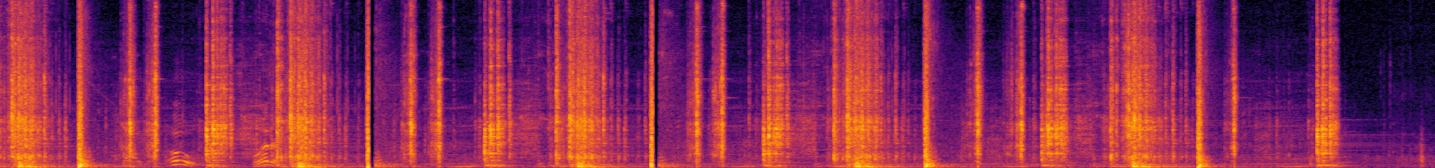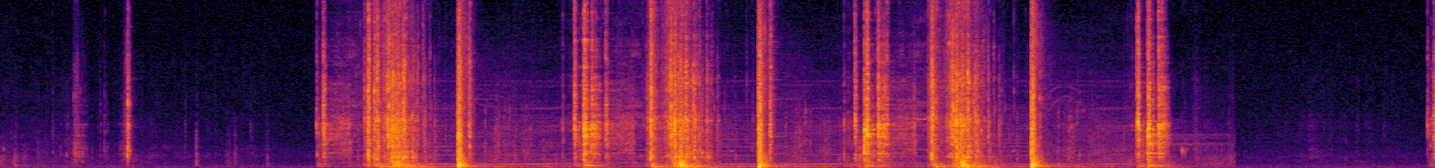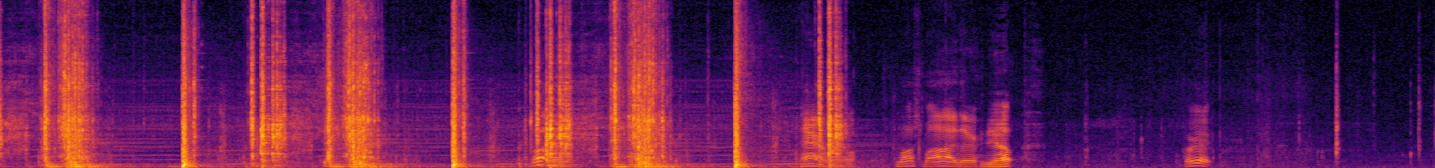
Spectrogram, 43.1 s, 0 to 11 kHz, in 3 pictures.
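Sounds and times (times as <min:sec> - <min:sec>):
electric motor humming: 0:00.0 - 0:13.2, 0:17.5 - 0:25.8, 0:28.7 - 0:37.0
mechanical clatter: 0:00.0 - 0:13.5, 0:17.5 - 0:26.1, 0:28.6 - 0:37.2.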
